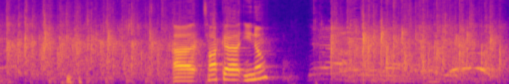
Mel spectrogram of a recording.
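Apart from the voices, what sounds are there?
audience clapping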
